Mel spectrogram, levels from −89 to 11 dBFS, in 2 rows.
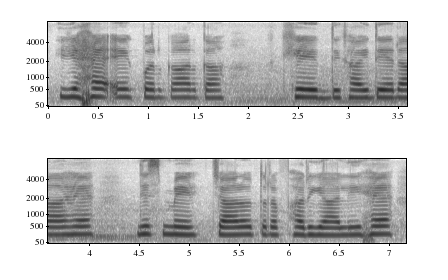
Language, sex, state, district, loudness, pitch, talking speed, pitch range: Hindi, female, Uttar Pradesh, Saharanpur, -15 LUFS, 235 Hz, 115 wpm, 230-245 Hz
